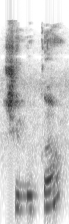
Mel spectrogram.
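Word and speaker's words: చిలుక: two names h i l u k a chiluka or r a a m a rama chiluka h i l u k a so either you can call it as chiluka or ramachiluka pgm is known as gov so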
